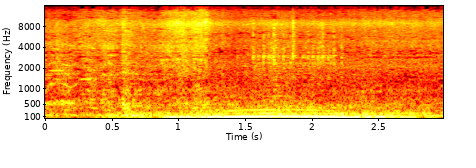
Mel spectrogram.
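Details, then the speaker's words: 1969 Dodge Dart left six months on old 10% ethanol gas: catches and revs about two seconds on the accelerator pump shot, then sags and dies; nothing passing through the jets, owner suspects a sludged carburetor and also a bad starter relay. "Yeah, once the squirt runs out, she dies, so there ain't nothing going through the jets."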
